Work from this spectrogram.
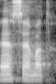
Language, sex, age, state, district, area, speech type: Hindi, male, 18-30, Rajasthan, Jaipur, urban, read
